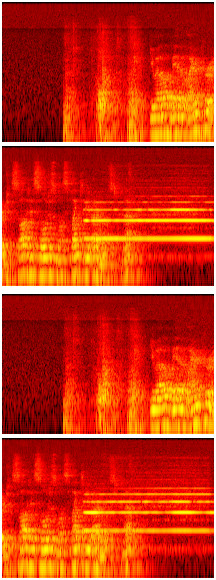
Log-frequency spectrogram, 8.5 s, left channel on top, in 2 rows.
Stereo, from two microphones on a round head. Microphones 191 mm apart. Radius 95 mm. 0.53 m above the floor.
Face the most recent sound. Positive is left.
turn(degrees=-15)  # may be behind; listen again after turning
